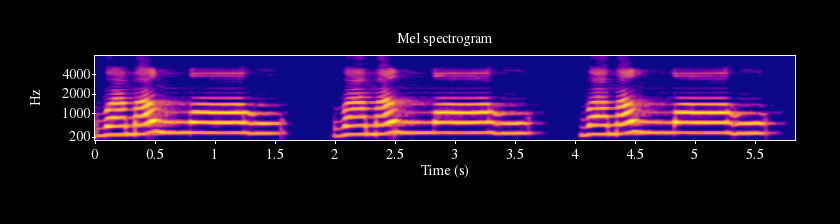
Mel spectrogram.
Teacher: یہاں پر بھی لفظ اللہ کا لام ہے. یہاں پر لفظ اللہ کا لام کو موٹا کرنا ہے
